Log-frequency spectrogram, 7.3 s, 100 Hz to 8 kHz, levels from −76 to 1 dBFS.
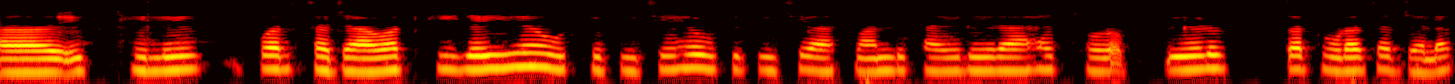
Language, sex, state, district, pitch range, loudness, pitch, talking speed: Hindi, female, Bihar, Gopalganj, 200-220 Hz, -29 LUFS, 205 Hz, 200 wpm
